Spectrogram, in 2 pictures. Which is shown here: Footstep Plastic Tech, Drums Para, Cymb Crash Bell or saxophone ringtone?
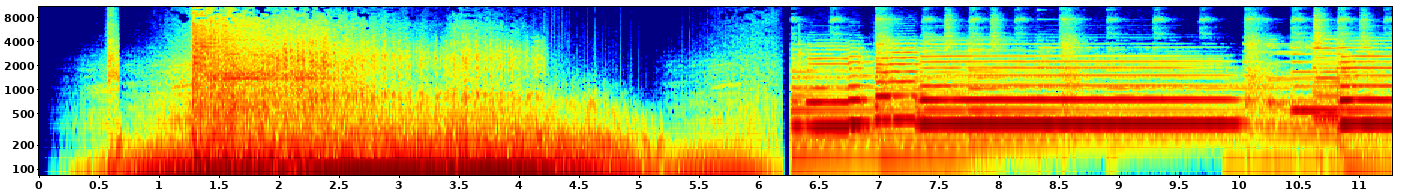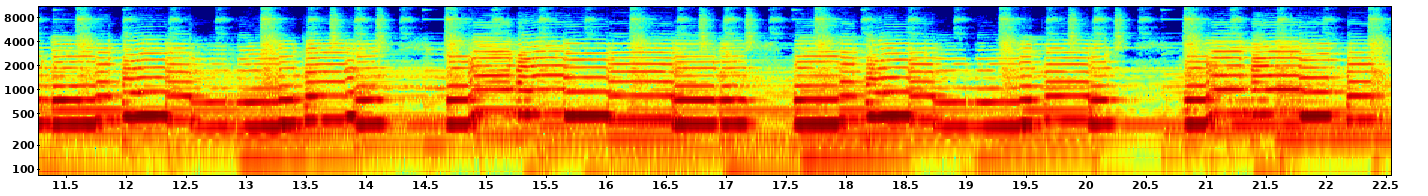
saxophone ringtone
